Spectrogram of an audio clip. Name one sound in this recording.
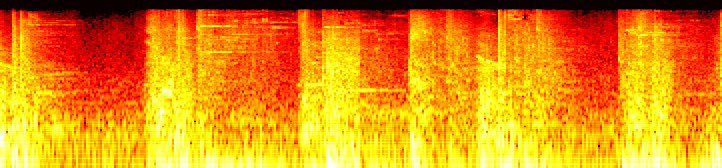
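Game spell effects burst and crackle in rapid bursts during a fight.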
